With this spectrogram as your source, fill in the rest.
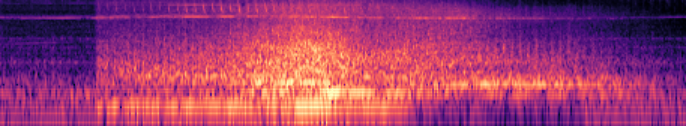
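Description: A helicopter's rotors roar and swell as it lifts off.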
